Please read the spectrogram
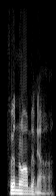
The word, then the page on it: phenomena: American English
